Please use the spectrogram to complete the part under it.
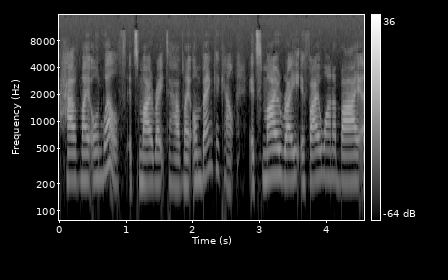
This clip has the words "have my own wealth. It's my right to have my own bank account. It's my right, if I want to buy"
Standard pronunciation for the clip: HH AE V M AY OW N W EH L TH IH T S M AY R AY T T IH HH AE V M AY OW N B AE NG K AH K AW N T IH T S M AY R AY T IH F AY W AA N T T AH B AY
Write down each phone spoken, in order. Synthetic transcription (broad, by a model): HH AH V M AY OW N W EH L TH IH T S M AY R AY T T IH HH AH V M AY OW N B AE NG K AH K AW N T IH T S M AY R AY T IH F AY W AA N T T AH B AY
